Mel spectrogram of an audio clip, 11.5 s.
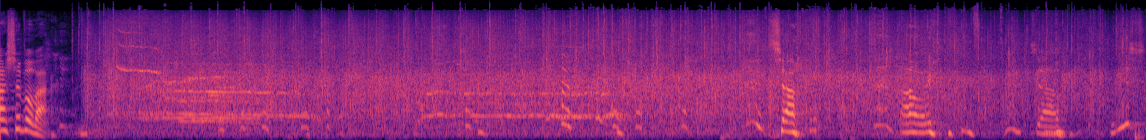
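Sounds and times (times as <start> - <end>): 
speech: 0.0 - 1.0, 7.6 - 8.3, 9.0 - 9.8, 10.4 - 11.4
laughter: 0.6 - 11.4
audience applause: 0.7 - 11.4
scattered cheers and whistles from the crowd: 0.8 - 6.5.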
